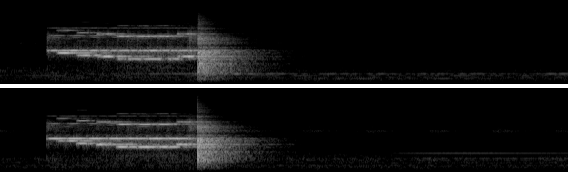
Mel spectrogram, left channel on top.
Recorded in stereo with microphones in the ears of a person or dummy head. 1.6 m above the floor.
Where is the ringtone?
65° right (ahead or behind), 1.3 m.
